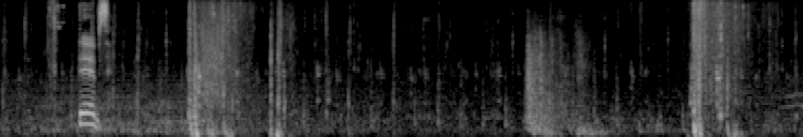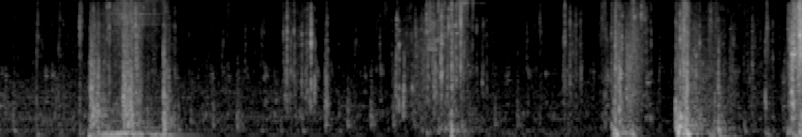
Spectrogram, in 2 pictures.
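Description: Footsteps patter quickly as a game character runs.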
